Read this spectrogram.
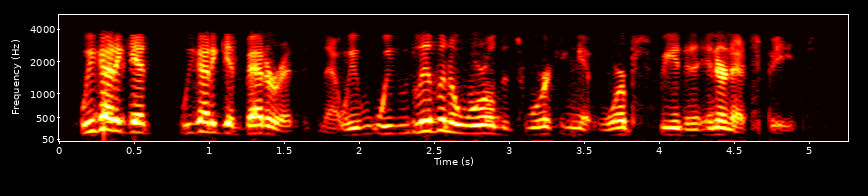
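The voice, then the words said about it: Frustrated, exasperated tone of voice. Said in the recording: “you hear the frustration in my voice, it's genuine”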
